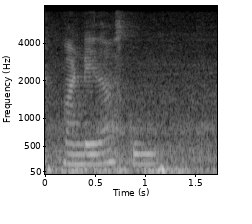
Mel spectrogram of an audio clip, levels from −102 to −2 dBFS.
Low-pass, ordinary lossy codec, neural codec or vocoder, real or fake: 7.2 kHz; none; none; real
